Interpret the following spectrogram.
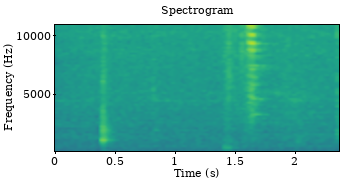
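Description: A few light clicks, one about half a second in and a softer pair about a second later, over quiet room tone.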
